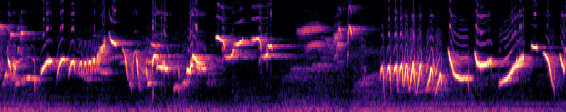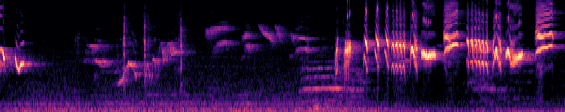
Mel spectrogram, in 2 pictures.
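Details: Fighting song of a White-rumped shama, Tạch đập style: dense, varied bursts of slurred whistles, rasping squawks and fast chattering notes in rapid phrases, a brief lull, then another loud tumbling burst.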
